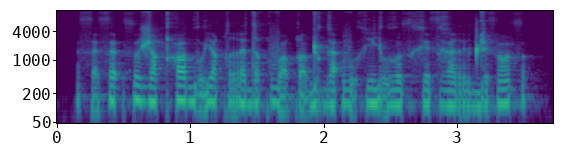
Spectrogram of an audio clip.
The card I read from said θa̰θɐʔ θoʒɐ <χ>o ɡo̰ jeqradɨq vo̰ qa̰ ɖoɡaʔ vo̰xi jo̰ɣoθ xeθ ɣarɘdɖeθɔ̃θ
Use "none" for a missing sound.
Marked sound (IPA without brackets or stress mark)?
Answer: qʰ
